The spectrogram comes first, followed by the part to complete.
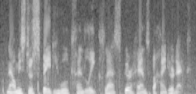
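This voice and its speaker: A man's voice: medium pitch, fairly bright tone, slight background noise, lightly acted, low-quality recording. A man acting a fussy, formally polite and slippery Greek crook in a 1940s detective radio play. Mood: politely threatening. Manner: formal, precise, halting politeness.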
